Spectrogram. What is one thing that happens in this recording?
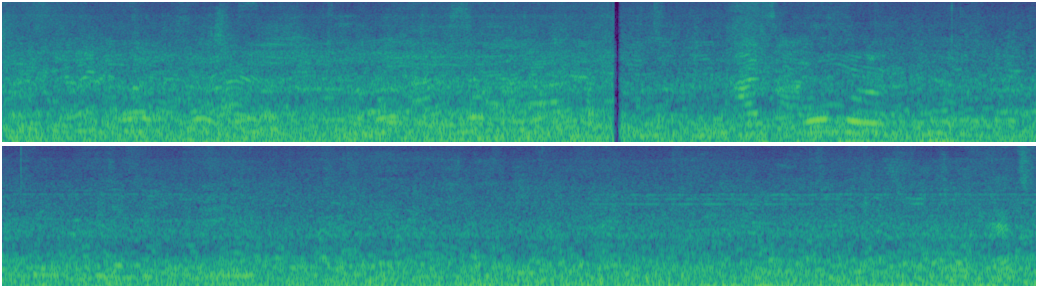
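Footsteps scuff on stone paving nearby.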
